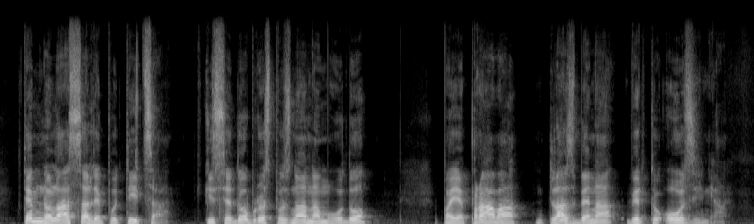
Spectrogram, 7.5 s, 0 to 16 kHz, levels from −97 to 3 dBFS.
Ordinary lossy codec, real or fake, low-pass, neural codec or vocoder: none; fake; 14.4 kHz; vocoder, 44.1 kHz, 128 mel bands, Pupu-Vocoder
